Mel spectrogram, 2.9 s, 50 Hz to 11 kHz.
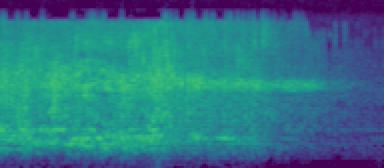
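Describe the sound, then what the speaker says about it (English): A burst of crowd applause at a youth 9U baseball game, steady clapping that gradually fades out over a few seconds. "we'll give him his round of applause"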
